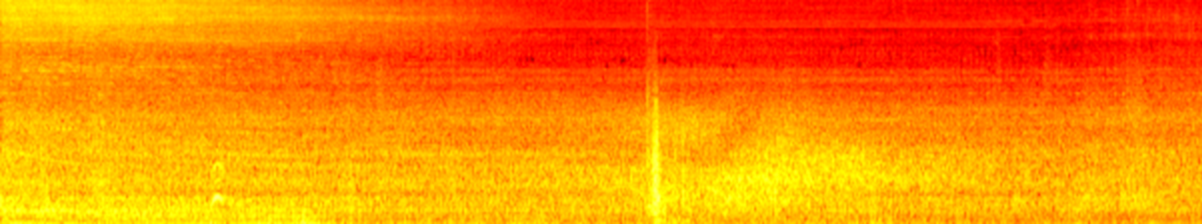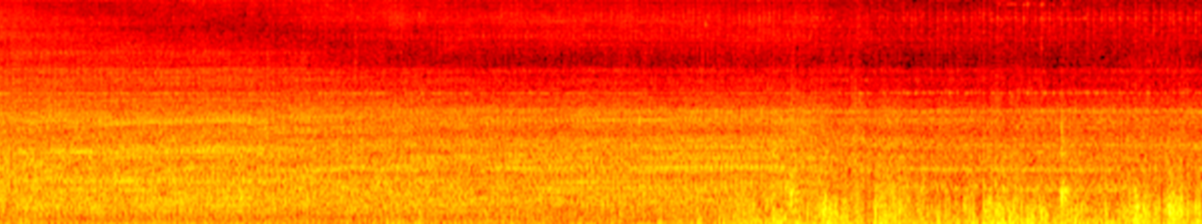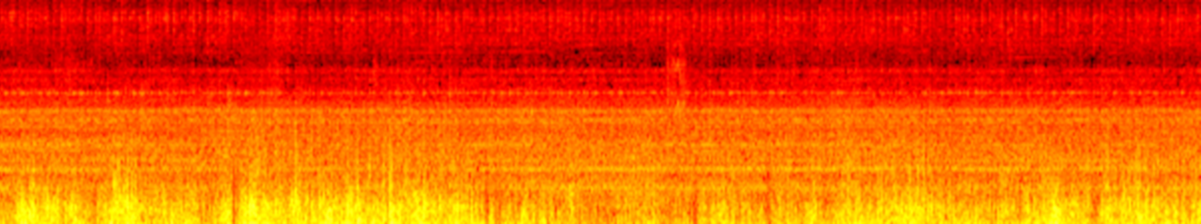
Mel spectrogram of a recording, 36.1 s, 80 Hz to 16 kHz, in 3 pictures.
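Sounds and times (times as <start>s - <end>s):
wind buffeting microphone: 0.0s - 10.9s, 19.1s - 36.0s
sawmill running: 0.0s - 36.0s.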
